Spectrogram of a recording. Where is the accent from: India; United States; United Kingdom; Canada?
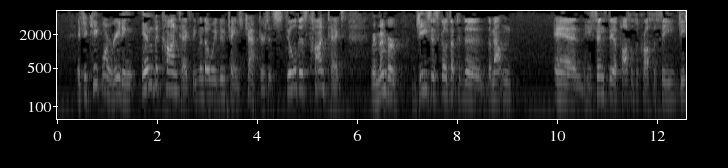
United States; Huntsville, Texas; But I say I'm from Huntsville because my teenage years, and that's where I left home and so on.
